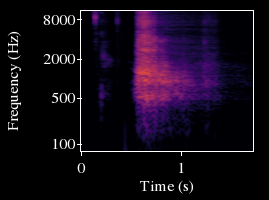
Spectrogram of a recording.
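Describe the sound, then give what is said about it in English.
A single slow, breathy exhale after a deep breath, taken as a calming exercise: faint and soft, with a few tiny clicks just before the long airy sigh trails off. “You can also take 10 deep breaths, focusing particularly on the out breath.”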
